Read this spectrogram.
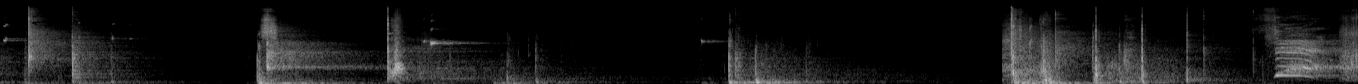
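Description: A ping-pong ball clicks sharply off paddles and the table.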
